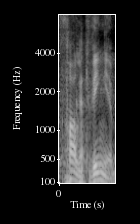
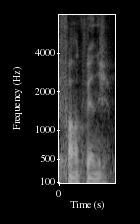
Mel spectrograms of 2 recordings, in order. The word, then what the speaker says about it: Falkvinge: - It's a Scandinavian name so Falkvinge, but yeah, a lot of most Americans say Falkvinge - Okay, well I'll say it right, Falkvinge.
